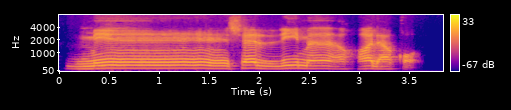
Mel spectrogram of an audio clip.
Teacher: النون ساكنه وجاء بعدها حرف الشين فهذا يسمى اخفاء حقيقيا فنخ النون في حرف الشين عند حرف الشين ا مع غنه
